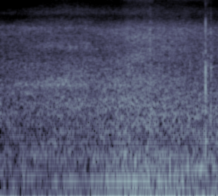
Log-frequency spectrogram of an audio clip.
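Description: Low, steady wind rumble on the phone's microphone, with some handling noise as the camera moves.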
